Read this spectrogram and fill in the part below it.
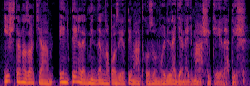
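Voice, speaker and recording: A man's voice: low-pitched, breathy edge, dry recording. A man voicing an exasperated middle-aged wife who gives orders. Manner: exasperated, commanding. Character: middle-aged wife, fed up, sharp-tongued.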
